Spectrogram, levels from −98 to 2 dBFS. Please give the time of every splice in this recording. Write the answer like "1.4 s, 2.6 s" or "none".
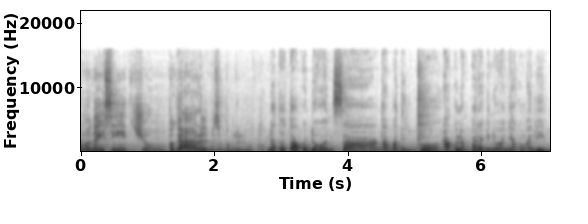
2.7 s, 5.4 s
